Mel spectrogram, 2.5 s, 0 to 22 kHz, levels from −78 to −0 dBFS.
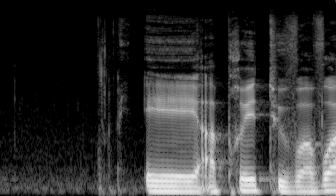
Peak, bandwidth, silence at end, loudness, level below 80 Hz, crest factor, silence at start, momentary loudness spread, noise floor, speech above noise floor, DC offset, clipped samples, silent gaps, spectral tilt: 0 dBFS; 15 kHz; 0 s; -10 LUFS; -42 dBFS; 12 dB; 1.1 s; 5 LU; -51 dBFS; 41 dB; under 0.1%; under 0.1%; none; -7.5 dB/octave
